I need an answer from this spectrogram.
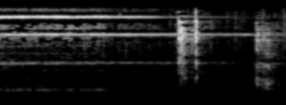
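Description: A telephone rings with a bright, metallic bell tone. It holds steady at first, then breaks into a few short, sharp bursts. No voices accompany it.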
